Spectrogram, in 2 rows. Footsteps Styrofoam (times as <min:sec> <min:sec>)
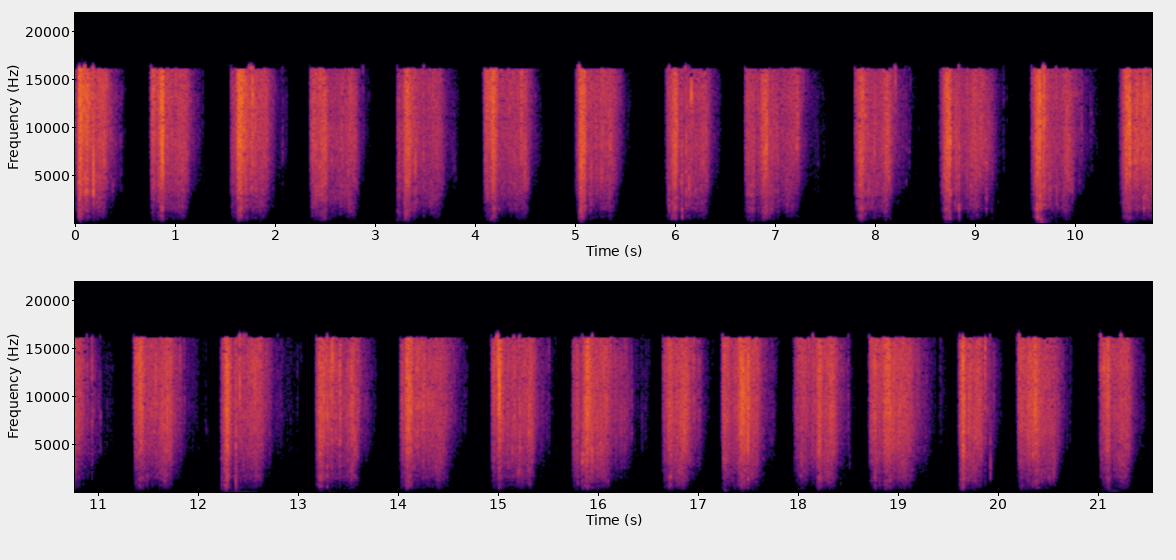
0:07.8 0:21.5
